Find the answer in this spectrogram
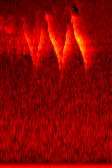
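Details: Ijima's leaf warbler singing near the Akakokko nature centre: three high, clear notes, each dipping and rising again in a sweeping V shape, spaced roughly half a second apart, with quiet background.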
